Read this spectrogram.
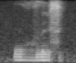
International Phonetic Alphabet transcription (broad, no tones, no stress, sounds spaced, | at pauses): w o̤ ð i s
